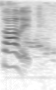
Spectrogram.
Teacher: All right, and for this one, okay, we have, chúng ta có trọng âm đầu tiên đúng không ạ? Trọng âm sẽ nằm vào cái âm tiết đầu tiên, và mọi người chú giúp em là cái ending sound là âm d.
